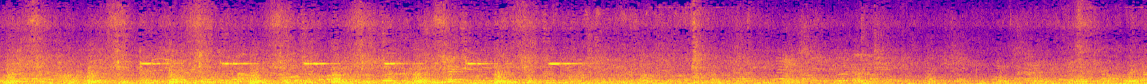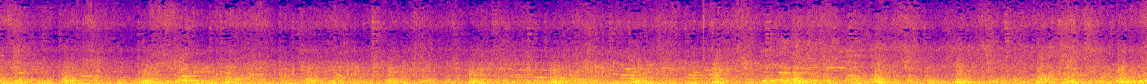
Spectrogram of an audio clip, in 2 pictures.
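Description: Industrial machines clatter and hum steadily in a busy room.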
